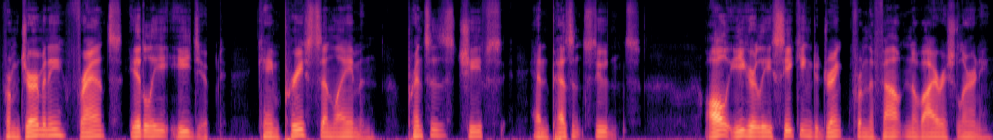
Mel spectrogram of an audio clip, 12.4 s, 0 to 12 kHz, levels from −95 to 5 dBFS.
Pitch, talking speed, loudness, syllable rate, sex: 105 Hz, 115 wpm, -23 LUFS, 4.0 syllables/s, male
